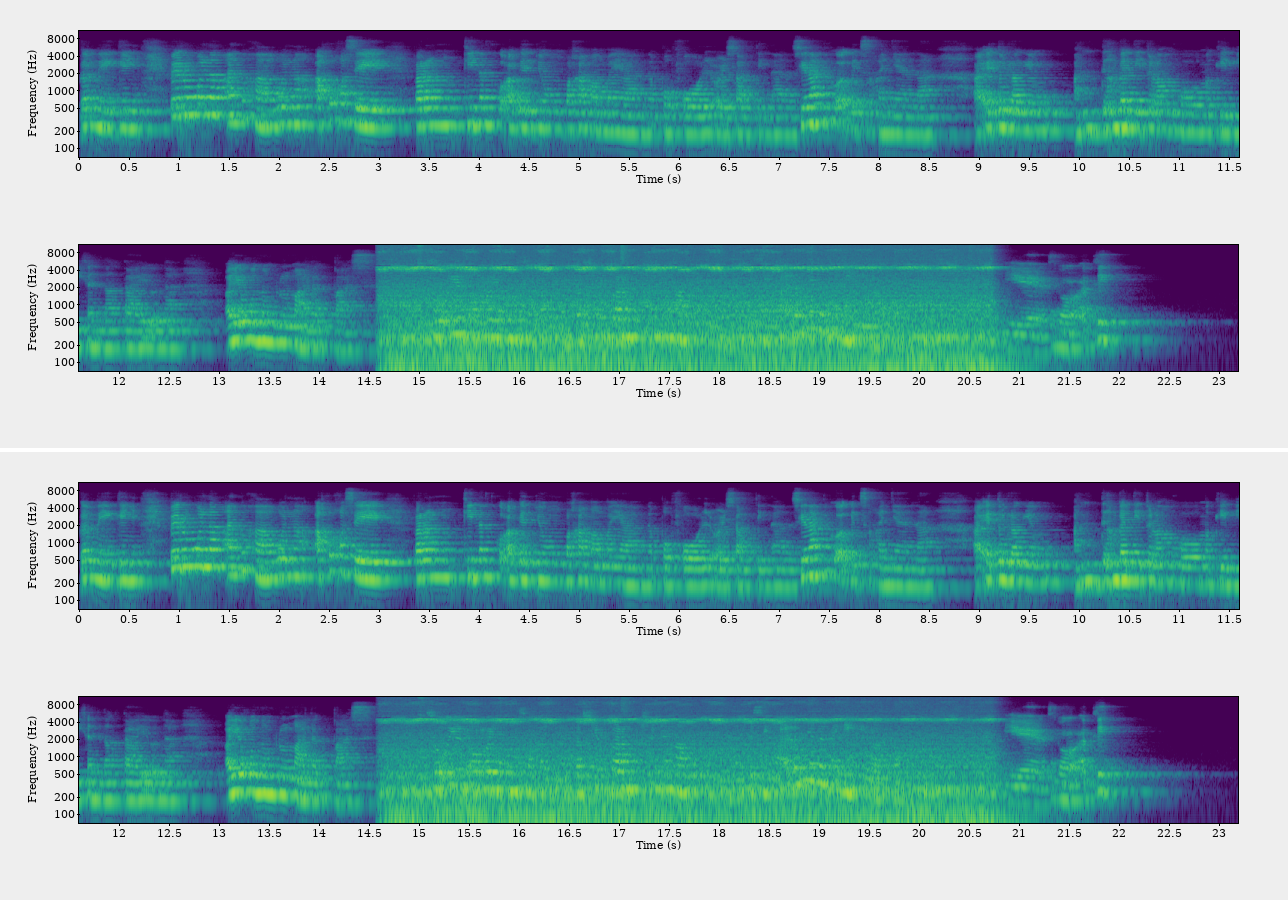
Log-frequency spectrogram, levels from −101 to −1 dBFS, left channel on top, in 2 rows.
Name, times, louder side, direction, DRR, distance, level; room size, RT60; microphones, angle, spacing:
voice 1, 0.0-9.7 9.9-14.5 15.1-20.2 21.3-21.6, right 2 dB, 80° right, 0 dB, 1.1 m, -28 dB
sound 1, 14.6-20.8, left 2 dB, 40° left, 0.5 m, -26 dB
voice 2, 20.8-21.9, right 1 dB, 40° right, 2 dB, 0.6 m, -32 dB
5.4 x 2.9 x 2.5 m, 1.2 s
head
